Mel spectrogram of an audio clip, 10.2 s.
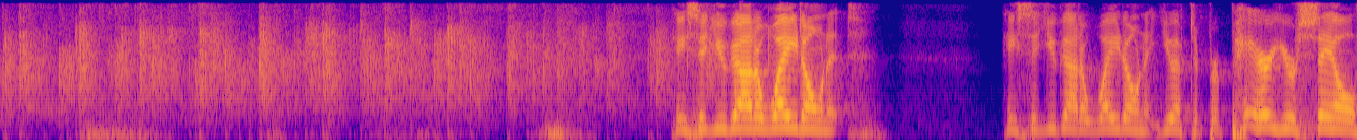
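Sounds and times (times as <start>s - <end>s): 
audience hand clapping: 0.0s - 6.2s
speech: 5.0s - 6.5s, 7.6s - 10.1s.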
